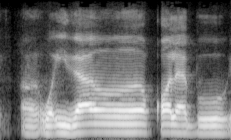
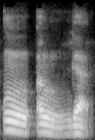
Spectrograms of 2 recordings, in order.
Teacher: ketika huruf nun sukun atau tanwin bertemu dengan huruf qof itu nanti bacaan ikhfanya nanti menjadi bunyi eng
